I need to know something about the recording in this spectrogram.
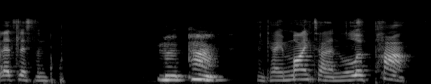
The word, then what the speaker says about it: le pain: So it's a silent N sound at the end.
